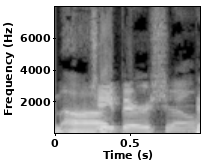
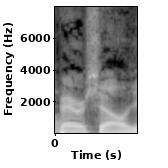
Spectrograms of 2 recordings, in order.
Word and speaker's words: Baruchel: Jay Baruchel? – Baruchel, yeah.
